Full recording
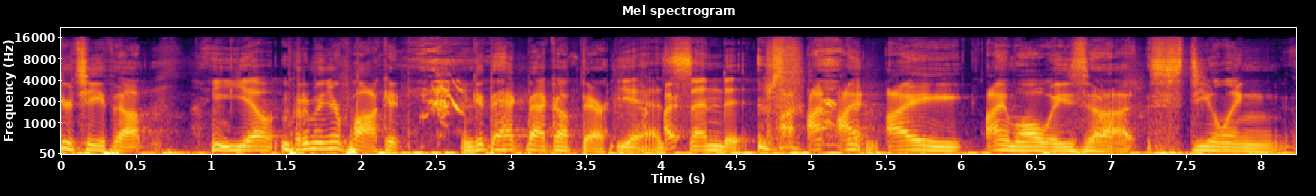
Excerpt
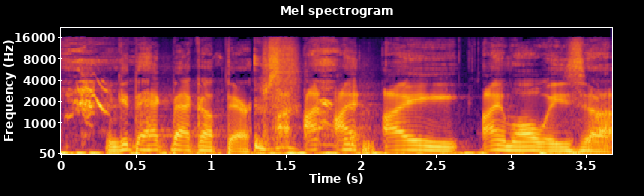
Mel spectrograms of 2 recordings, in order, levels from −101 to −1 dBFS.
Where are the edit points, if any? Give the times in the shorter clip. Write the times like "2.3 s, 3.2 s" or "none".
1.3 s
